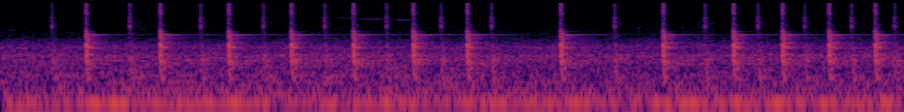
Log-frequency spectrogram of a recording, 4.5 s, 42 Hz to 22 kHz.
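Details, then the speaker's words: Royal Enfield Classic 500, ignition on, fuel pump primed: uneven light ticking about four per second from starter relay with no voltage reaching starter and no cranking; faulty starter relay. "half working but no voltage and when i press the starter button nothing at all no voltage"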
